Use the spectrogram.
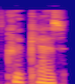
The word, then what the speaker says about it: Cookus: Yes, Your Highness, but the pronunciation of my modest name is Cookus.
